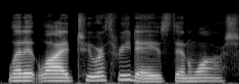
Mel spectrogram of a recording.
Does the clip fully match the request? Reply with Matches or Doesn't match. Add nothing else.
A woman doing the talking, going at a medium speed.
Doesn't match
